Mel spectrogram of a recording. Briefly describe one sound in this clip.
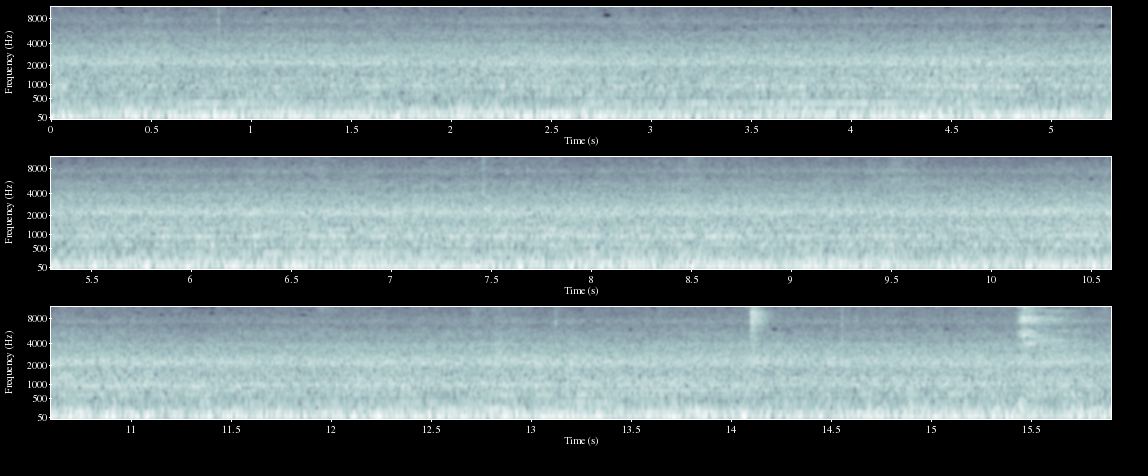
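Tyres roar on the road, echoing inside a tunnel.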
